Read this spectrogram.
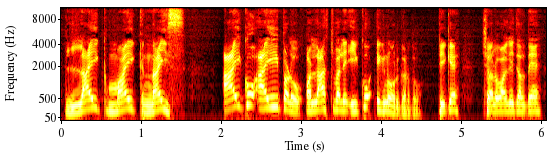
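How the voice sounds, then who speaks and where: A man teaching English phonics rules, who repeats example words slowly and puts questions to his students. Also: high voice, fairly bright tone, no echo, studio quality. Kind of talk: phonics lesson explaining spelling rules.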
